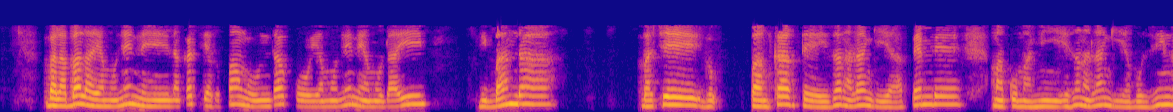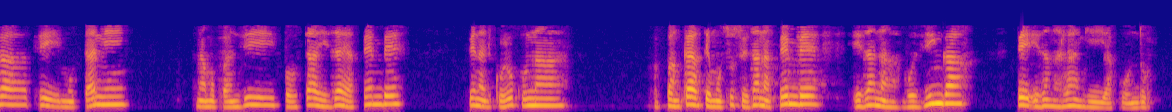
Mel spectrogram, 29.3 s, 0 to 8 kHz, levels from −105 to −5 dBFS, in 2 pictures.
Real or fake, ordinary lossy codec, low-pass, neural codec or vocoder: real; AAC, 16 kbps; 7.2 kHz; none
